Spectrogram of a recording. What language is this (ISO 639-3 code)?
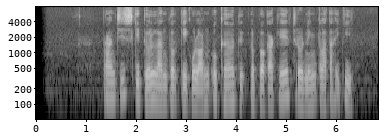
jav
